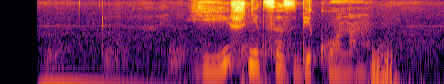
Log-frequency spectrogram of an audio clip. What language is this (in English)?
Russian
